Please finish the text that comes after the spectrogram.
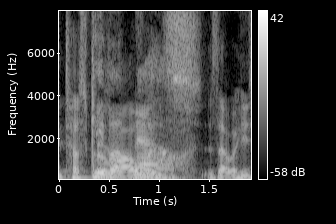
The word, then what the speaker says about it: Tuscarawas: So, it's Tuscarorus.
